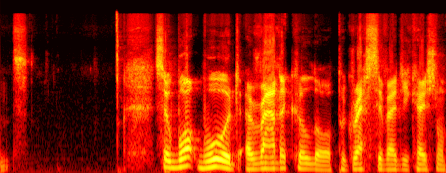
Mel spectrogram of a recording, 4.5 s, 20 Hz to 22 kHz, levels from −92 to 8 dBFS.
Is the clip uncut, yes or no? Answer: yes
